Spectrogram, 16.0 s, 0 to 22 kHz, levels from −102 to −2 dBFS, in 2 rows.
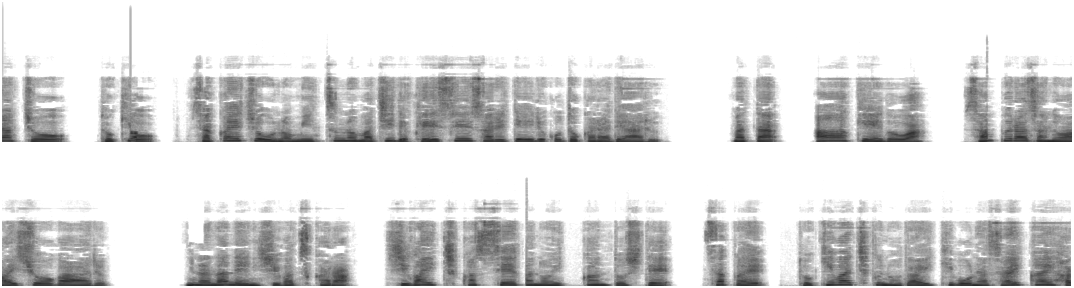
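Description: A brief glitch breaks through the sound from 0.96 to 1.01 s, and the same blip returns from 9.41 to 9.46 s. Both point to damaged data in a compressed stream: corrupted bytes there are misread by the decoder, which loses frame sync and jumps ahead to the next header. In between, at 7.38 s, the sound skips forward abruptly, with about 40 ms gone and the two sides butted together. This is likely audio missing between chunks, dropped as one 5.0 s chunk closed and the next opened.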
